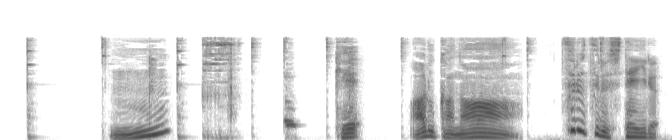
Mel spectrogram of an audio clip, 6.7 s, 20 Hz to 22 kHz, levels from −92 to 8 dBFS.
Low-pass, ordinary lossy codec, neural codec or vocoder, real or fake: 7.2 kHz; AAC, 48 kbps; none; real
